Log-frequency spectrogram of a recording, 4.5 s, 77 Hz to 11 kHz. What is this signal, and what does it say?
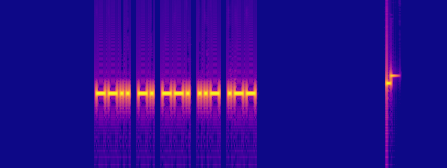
Morse code, heard as a keyed tone, about 42 wpm, 690 Hz. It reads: ZNGUW
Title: Code Groups - 5 Letters - 40wpm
